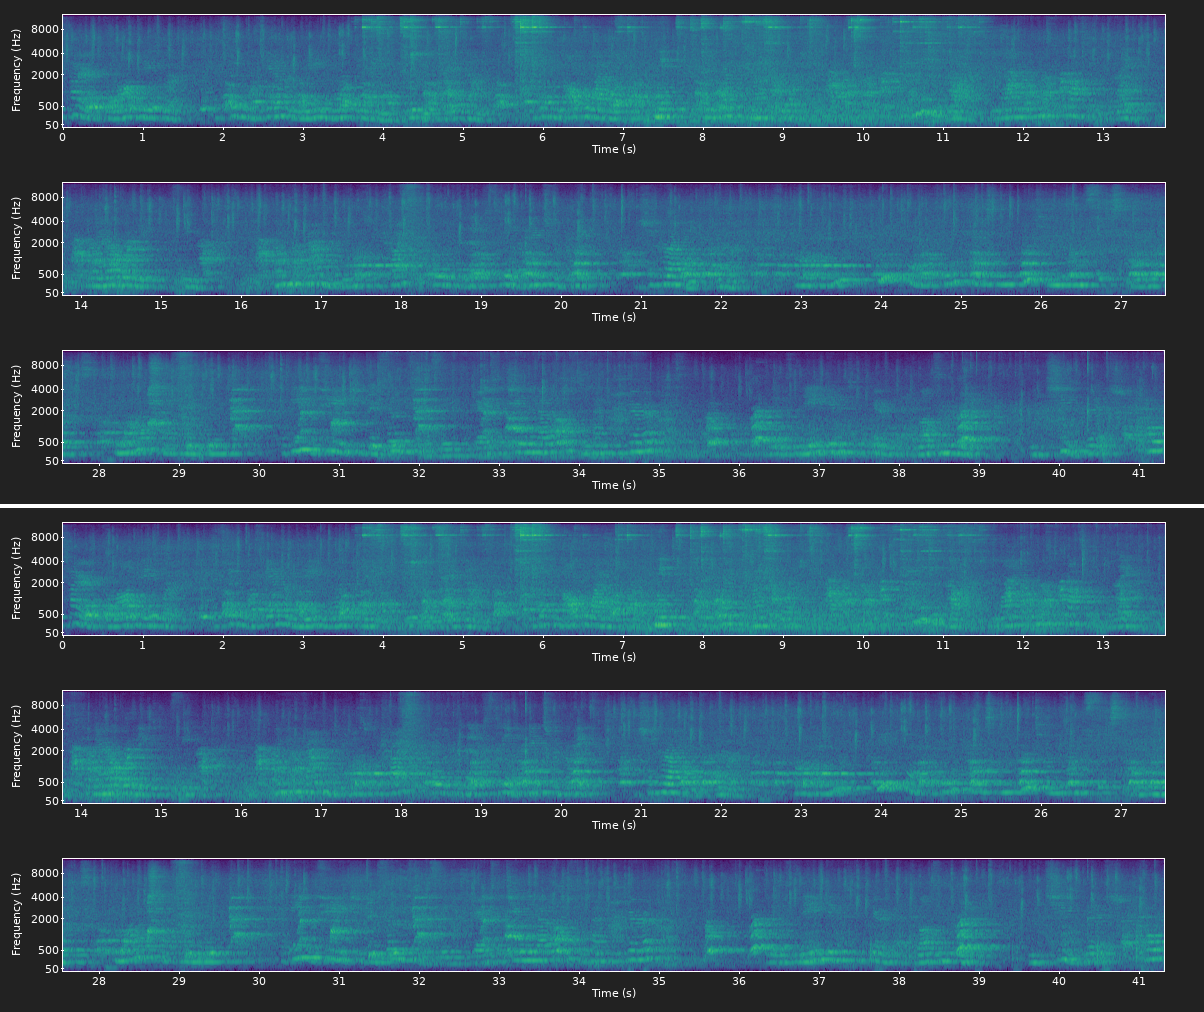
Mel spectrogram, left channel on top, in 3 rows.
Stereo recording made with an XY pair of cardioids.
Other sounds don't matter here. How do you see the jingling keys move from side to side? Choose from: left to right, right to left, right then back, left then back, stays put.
right then back.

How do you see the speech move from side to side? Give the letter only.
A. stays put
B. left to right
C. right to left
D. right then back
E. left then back
A.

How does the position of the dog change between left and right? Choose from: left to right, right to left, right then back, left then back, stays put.
stays put.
